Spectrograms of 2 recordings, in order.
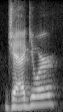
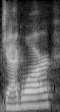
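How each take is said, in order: First: The word is said with a British pronunciation. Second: The word is said with an American pronunciation. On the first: "the British pronunciation of Jaguar" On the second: "instead of Jaguar"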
